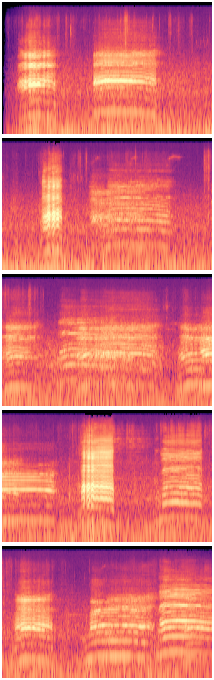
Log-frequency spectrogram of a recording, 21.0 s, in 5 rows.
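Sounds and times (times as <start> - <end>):
East Friesian sheep: 0.3 - 1.1, 1.8 - 3.2, 5.0 - 7.7, 8.4 - 14.8, 15.7 - 17.9, 18.5 - 20.9.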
